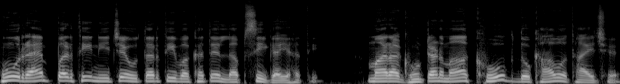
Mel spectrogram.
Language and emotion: Gujarati, sad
